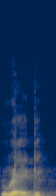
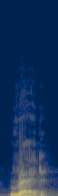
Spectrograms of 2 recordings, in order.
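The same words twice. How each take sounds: First: The vowel is closed. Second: The vowel is open. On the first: "sometimes these are closed into" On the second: "these are open"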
